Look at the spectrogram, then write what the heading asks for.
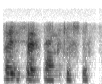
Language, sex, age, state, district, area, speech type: Kannada, female, 18-30, Karnataka, Dharwad, rural, conversation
